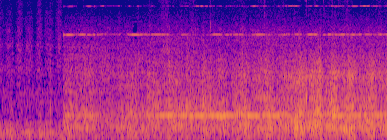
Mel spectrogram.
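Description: A vacuum cleaner hums and whirs steadily.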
